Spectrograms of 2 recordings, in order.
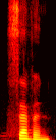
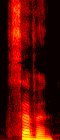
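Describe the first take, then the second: The two takes are said the same way.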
